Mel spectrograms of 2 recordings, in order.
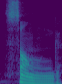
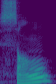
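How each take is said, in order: First: The word ends with a hard G sound. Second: The word ends without a hard G sound. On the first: "but not" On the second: "they do not pronounce a hard G at the ends of these words"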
